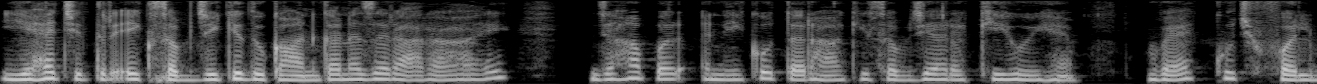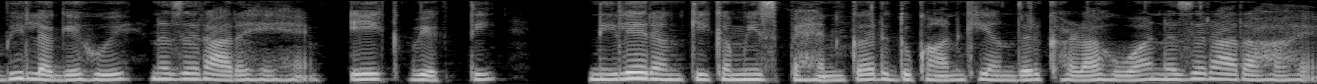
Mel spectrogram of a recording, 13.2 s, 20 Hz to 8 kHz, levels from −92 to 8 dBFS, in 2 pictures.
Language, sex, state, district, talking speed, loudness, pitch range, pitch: Hindi, female, Bihar, Bhagalpur, 215 wpm, -19 LUFS, 170-190 Hz, 180 Hz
